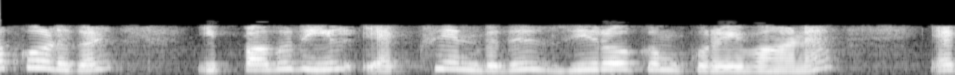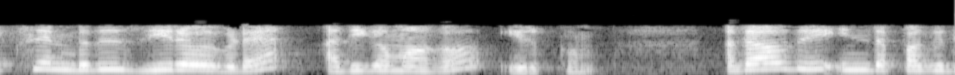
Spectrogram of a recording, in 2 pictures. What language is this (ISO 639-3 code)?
tam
